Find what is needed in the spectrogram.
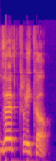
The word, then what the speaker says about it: Veuve Clicquot: The other little thing that people sometimes don't get exactly right is it's Veuve Clicquot. And that's the way the French pronounce it. For some reason, there's an EU there. So some people tend to way overpronounce the Veuve. And that's not the way they pronounce it at the Champagne House.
